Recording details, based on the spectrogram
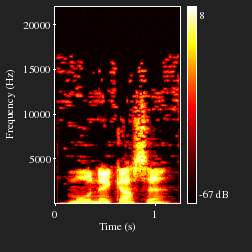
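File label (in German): "Monegasse", German; pronunciation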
